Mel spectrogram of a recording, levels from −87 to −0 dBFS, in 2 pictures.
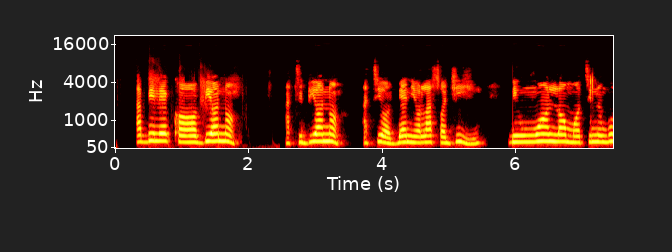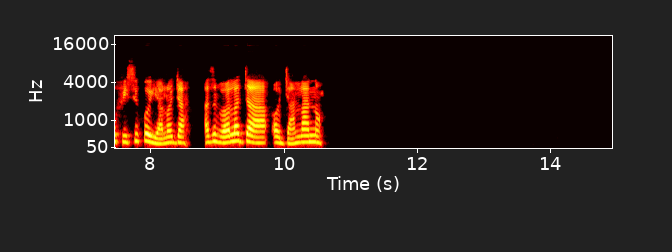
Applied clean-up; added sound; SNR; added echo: neural mask model DeepFilterNet 3.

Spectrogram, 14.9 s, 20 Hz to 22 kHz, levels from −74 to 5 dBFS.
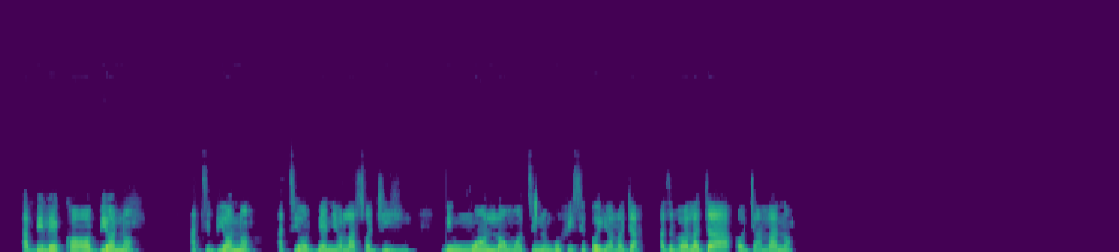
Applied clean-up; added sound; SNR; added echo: none; none; none; none.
